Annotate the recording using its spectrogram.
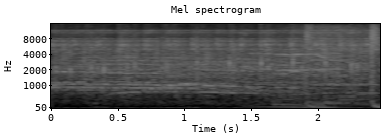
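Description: Music fading in, growing steadily louder, with a long held note.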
